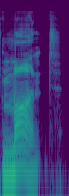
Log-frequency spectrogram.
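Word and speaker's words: Mundt: It's Munt is how you pronounce it.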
